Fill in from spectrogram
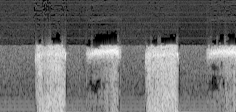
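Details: Barn owl owlets in a nest cavity at Audubon Starr Ranch, California, at night, on a close-up camera: harsh broadband hisses about half a second long, alternating between two tones, four in under four seconds, over a steady electrical hum.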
